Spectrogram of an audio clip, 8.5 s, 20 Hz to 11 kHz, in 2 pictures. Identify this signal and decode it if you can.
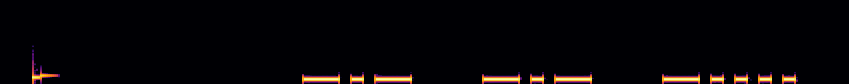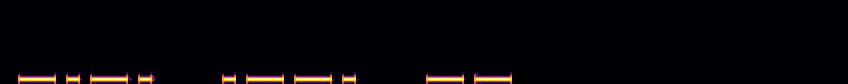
Morse code, heard as a keyed tone, about 20 wpm, spaced as for 14 wpm, 700 Hz. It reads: KK6CPM
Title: USA Call Signs - 6 Characters - 2x Character Spacing - 20wpm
